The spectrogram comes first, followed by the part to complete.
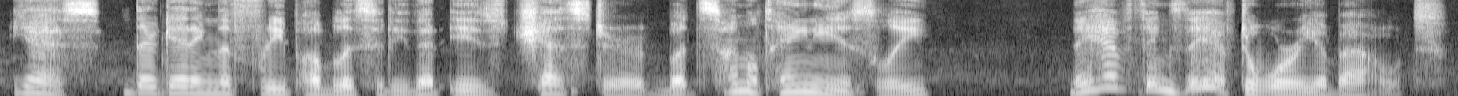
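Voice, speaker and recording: Slightly high and creaky, this man's voice is very animated and fully in character, moving at a moderate pace with no echo. He plays an anxious, affectionate young gamer, self-deprecating and wary of family, rambling fondly and haltingly through a conversational audio roleplay.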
